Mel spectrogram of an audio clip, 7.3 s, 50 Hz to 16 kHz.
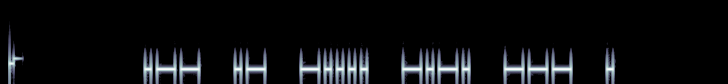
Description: Morse code, heard as a keyed tone, about 19 wpm, spaced as for 14 wpm, 700 Hz. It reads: WA6COE
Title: 173 Lesson 28g - Number 9 - Call Signs 20wpm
